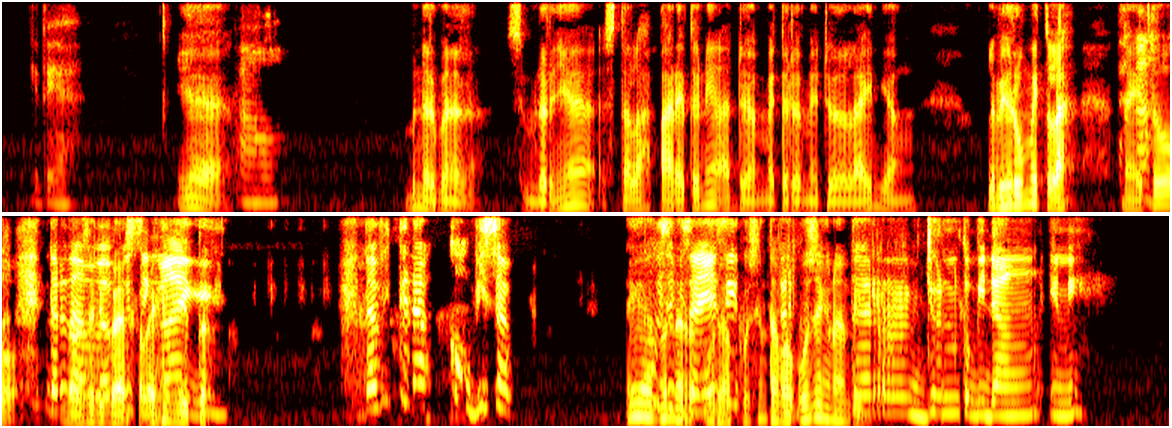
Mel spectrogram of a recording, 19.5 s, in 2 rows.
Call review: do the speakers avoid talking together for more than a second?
No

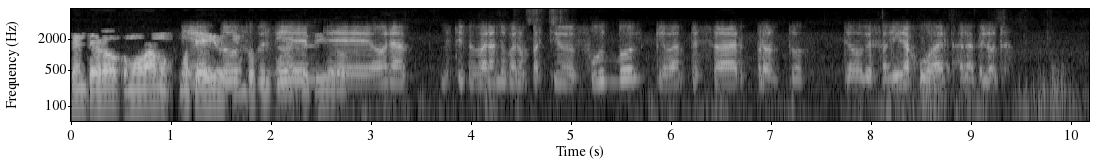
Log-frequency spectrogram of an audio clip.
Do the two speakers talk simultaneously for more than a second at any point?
Yes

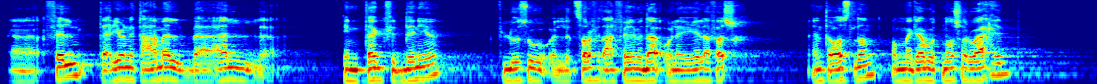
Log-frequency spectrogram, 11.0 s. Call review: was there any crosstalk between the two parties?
No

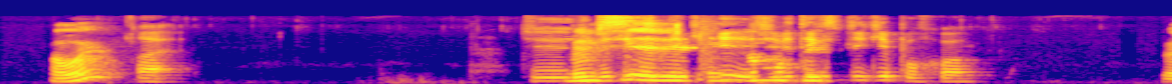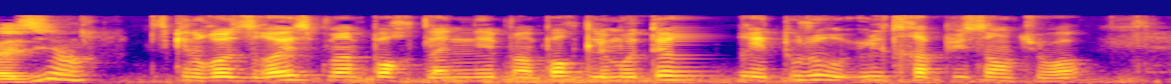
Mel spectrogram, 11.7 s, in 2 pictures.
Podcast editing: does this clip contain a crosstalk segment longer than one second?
Yes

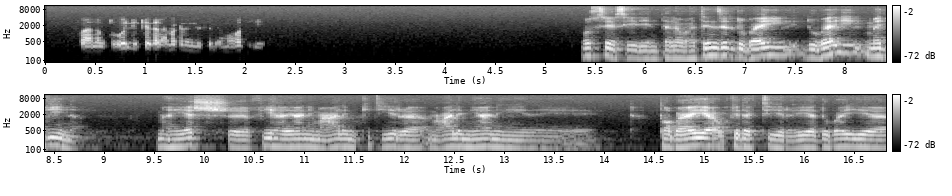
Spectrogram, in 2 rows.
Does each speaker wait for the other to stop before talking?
Yes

